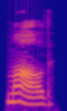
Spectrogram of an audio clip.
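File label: "mauled", British English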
